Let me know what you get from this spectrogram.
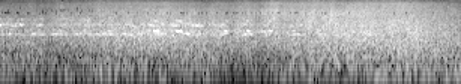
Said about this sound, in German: Überall um dich herum sind die Geräusche des Meeres und der Möwen. Friedvoll und rhythmisch.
